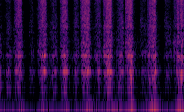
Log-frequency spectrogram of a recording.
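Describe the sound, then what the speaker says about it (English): Peeled potatoes are grated on a hand grater, a rhythmic rasping scrape with quick even strokes about four per second, close and steady. "we're just gonna grate these potatoes right in here"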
